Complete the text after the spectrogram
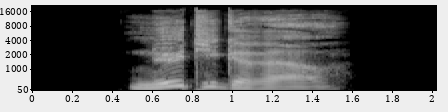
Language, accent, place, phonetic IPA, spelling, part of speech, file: German, Germany, Berlin, [ˈnøːtɪɡəʁɐ], nötigerer, adjective, De-nötigerer.ogg
- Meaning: inflection of nötig: 1. strong/mixed nominative masculine singular comparative degree 2. strong genitive/dative feminine singular comparative degree 3. strong genitive plural comparative degree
